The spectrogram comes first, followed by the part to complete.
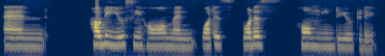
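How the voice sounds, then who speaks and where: A woman's voice: lowish voice, level tone, slow. Woman host on a tinny call line. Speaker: podcast host interviewing her father. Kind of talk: conversational interview.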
